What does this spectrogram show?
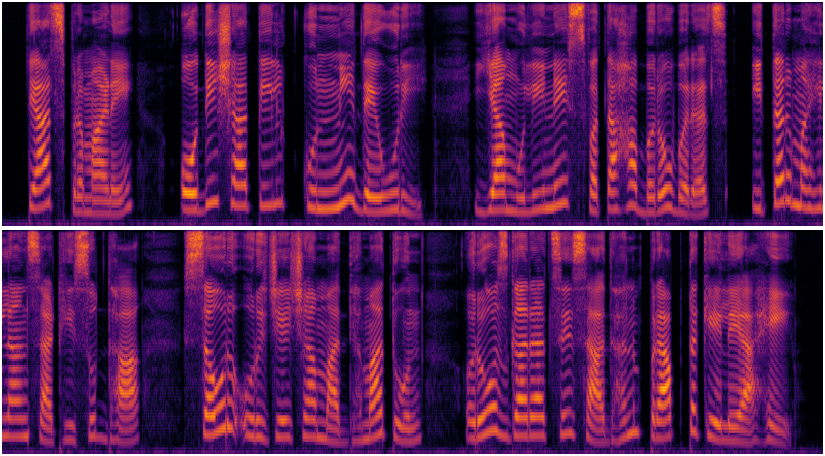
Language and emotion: Marathi, neutral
